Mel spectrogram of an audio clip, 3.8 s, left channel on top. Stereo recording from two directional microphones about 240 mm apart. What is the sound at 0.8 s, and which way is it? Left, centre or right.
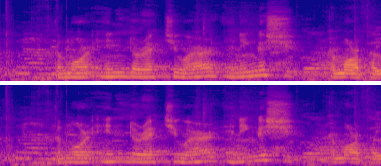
Speech, centre.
